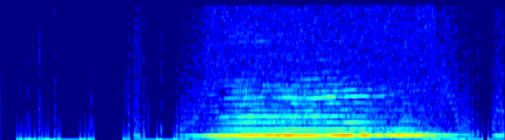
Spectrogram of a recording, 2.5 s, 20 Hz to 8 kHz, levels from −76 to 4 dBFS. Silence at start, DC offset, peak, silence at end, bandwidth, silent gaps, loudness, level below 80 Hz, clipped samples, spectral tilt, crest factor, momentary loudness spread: 0.1 s; under 0.1%; -12 dBFS; 0 s; 8 kHz; 0.48-0.62 s; -25 LUFS; -54 dBFS; under 0.1%; -5.5 dB/octave; 14 dB; 13 LU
